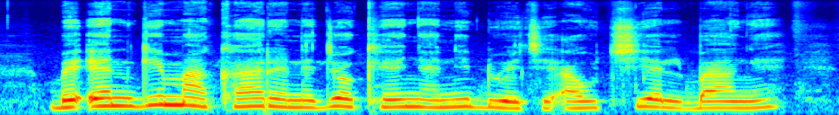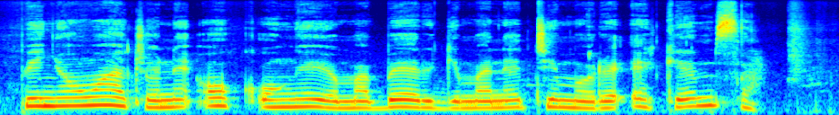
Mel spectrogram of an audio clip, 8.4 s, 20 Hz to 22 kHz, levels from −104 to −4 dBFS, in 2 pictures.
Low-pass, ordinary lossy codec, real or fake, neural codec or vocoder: none; none; real; none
